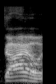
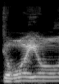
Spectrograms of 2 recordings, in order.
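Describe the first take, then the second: First: The name is said to rhyme with 'dial'. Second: The name is said to rhyme with 'Doyle'. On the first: The speaker calls it right. "look, the sundial, like dial" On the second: The speaker calls it wrong. "I get so many different ones"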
